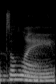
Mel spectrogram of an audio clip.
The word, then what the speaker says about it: Dela: uh her name was was Dela rhymes with Elaine and she was from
